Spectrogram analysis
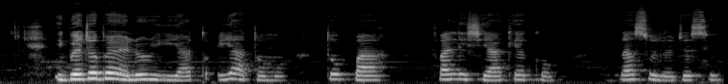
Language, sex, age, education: Yoruba, female, 15-29, tertiary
